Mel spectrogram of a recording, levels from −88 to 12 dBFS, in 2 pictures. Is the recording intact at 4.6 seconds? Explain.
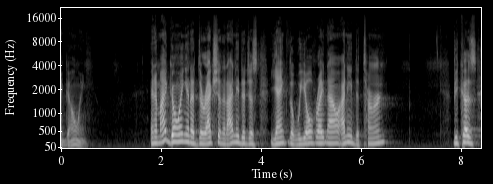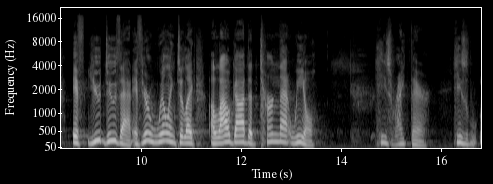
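Yes, the audio at 4.6 seconds is intact, with no dropout, click, distortion or other fault at that moment.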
